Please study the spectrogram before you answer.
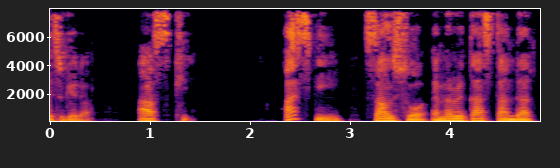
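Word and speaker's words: ASCII: H the answer is a S c i pronounced as ASKI. Let's say together ASKI.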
